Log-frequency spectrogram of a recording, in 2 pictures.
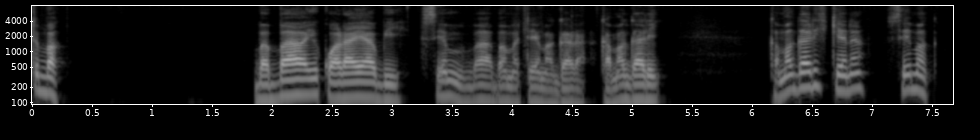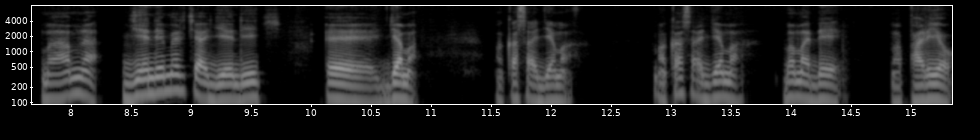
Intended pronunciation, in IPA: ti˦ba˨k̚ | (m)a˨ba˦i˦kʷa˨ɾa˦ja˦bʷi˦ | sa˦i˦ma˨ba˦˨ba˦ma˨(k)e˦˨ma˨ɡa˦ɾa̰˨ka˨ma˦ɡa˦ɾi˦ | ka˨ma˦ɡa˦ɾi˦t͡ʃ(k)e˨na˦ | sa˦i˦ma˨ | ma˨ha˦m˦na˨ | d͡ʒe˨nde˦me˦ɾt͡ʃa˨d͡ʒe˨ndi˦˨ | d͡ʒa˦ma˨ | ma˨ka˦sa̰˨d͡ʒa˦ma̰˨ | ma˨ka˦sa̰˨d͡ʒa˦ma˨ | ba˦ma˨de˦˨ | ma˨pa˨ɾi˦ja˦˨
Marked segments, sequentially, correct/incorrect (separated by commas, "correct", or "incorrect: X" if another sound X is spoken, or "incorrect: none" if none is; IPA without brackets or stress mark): incorrect: b, incorrect: t, correct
